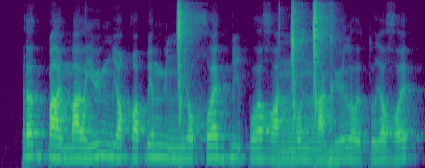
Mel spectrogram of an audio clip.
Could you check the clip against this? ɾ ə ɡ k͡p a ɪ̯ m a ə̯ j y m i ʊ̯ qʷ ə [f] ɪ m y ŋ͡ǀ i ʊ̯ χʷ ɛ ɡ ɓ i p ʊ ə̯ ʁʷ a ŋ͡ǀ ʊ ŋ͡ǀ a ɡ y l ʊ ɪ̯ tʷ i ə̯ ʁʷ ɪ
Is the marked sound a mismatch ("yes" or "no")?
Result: yes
